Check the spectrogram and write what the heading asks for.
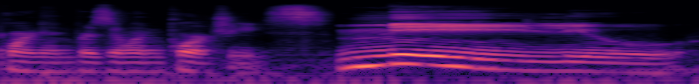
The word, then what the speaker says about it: milho: You're just, you know, it's there, but you don't pronounce the letter H when you say this word born in Brazilian Portuguese. Milu.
